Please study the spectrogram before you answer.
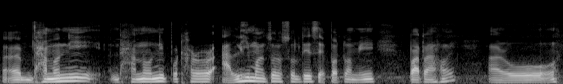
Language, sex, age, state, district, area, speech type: Assamese, male, 45-60, Assam, Morigaon, rural, spontaneous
